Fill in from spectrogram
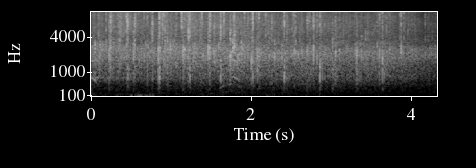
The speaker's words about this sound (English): I appreciate you clapping, but some of you have no idea why you're clapping. Seems like the right time.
